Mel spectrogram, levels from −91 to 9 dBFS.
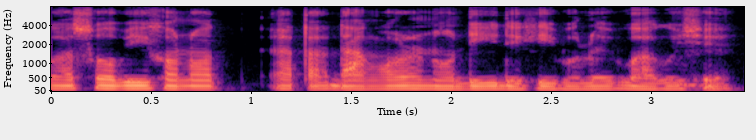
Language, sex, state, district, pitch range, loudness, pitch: Assamese, male, Assam, Kamrup Metropolitan, 100-105 Hz, -19 LUFS, 100 Hz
